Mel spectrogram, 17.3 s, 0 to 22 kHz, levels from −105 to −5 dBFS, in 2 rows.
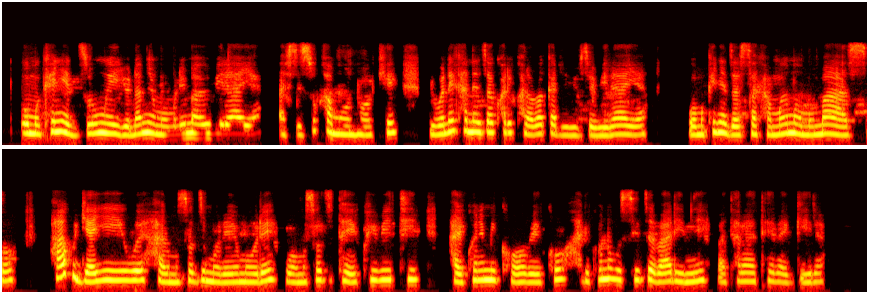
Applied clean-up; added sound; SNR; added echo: none; none; none; none.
